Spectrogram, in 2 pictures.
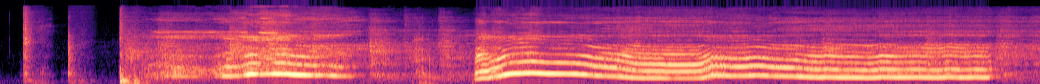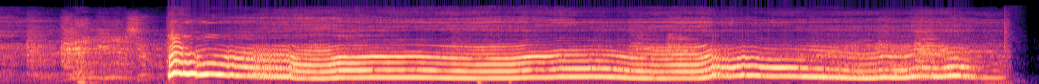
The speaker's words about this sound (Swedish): Är det en hund som sjunger till de musikprogram på TV? Ja, nynande hund eller? Det är en sånghund kan man säga. Mm. Det här är den sjungande hunden Freja från Lidköping.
